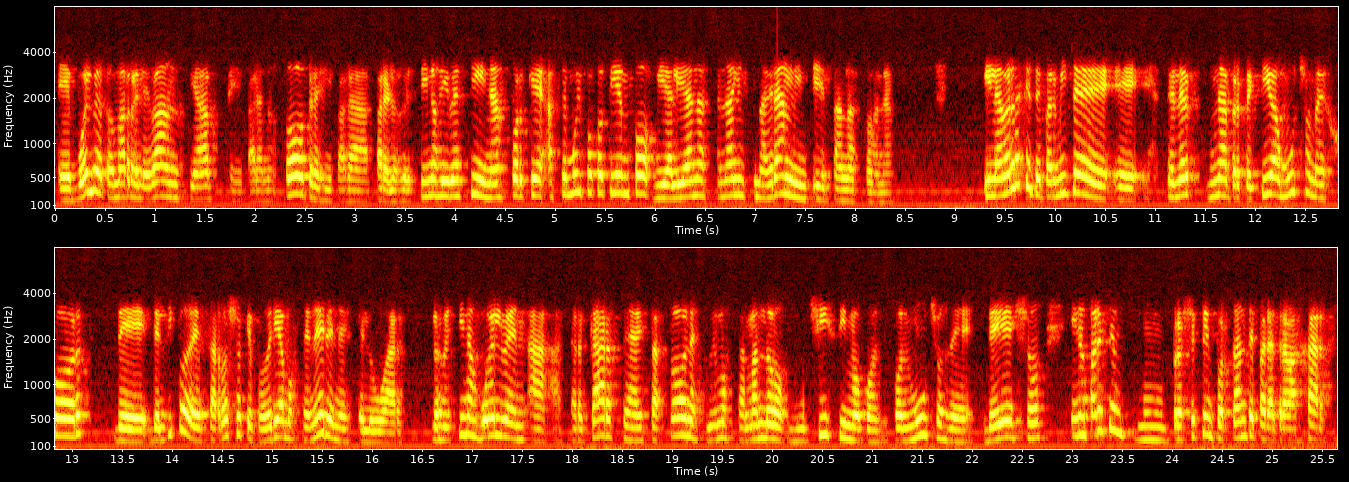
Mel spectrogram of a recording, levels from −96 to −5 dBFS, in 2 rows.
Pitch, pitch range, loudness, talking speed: 215 Hz, 180-245 Hz, -22 LUFS, 185 wpm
